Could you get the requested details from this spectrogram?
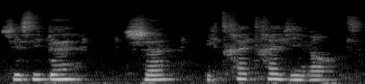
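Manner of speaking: flat, monotone delivery. Narrator reading a character's line from a transcript, in a monotone voice. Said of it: "c'est Nancy qui reprend d'une voix monotone".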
